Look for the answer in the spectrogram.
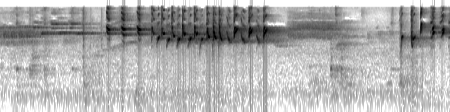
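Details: A European goldfinch delivers a fast, liquid twitter lasting about two seconds, with many short bright notes and a few thin sustained tones, then a quiet pause before another short burst of twittering.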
